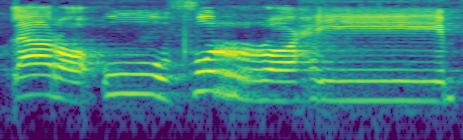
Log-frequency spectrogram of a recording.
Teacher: Tanwin bertemu dengan huruf ro. Kita baca, kita membacanya dengan dimasukkan ke huruf ro tapi tidak berdengung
